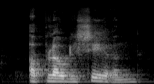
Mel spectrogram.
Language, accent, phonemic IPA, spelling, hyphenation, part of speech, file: Dutch, Netherlands, /ɑplɑu̯diˈseːrə(n)/, applaudisseren, ap‧plau‧dis‧se‧ren, verb, Nl-applaudisseren.ogg
- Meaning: to applaud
